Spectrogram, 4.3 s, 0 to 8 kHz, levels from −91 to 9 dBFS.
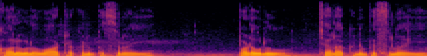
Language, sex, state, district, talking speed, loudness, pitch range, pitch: Telugu, male, Andhra Pradesh, Srikakulam, 85 wpm, -18 LUFS, 100-105 Hz, 105 Hz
